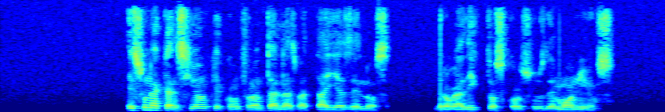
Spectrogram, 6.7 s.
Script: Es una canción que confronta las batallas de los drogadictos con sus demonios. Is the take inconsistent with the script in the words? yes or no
no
